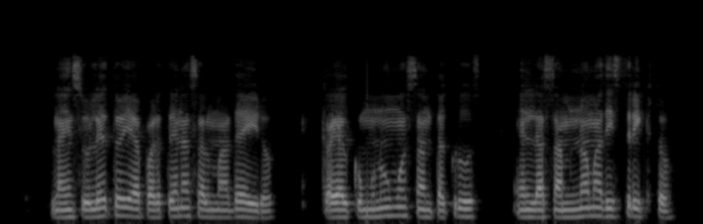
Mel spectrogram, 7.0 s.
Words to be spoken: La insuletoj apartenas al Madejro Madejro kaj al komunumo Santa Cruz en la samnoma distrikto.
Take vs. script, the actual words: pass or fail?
fail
